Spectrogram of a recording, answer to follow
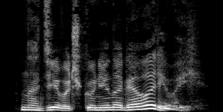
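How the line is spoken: Angry snarling woman. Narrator (Russian): зло оскалилась женщина

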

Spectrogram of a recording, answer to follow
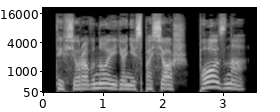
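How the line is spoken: Maniacal laughter. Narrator (Russian): захохотал окровавленный безумец

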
